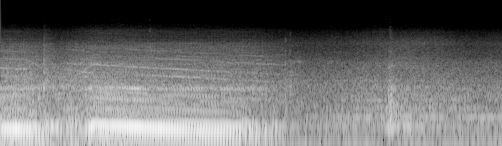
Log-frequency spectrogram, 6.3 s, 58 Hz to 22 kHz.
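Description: Parallel-twin engine of a Yamaha YZF-R3 motorcycle under way: the engine note dips about half a second in, picks up again at about a second, then fades out after about three seconds. A quieter steady low hum follows, with one short click near five seconds.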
